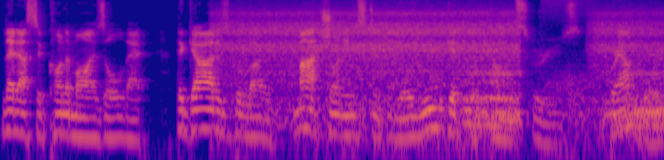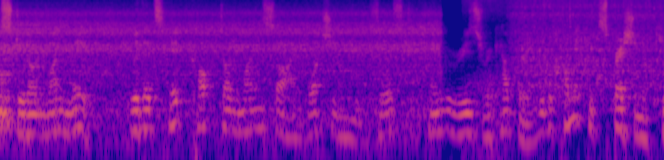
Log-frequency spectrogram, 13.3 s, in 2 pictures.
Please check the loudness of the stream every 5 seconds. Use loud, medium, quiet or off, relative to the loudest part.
loud, medium, medium.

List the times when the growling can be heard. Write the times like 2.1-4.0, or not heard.
4.5-7.0.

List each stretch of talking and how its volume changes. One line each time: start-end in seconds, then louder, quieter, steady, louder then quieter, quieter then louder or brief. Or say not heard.
0.0-13.2 quieter.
